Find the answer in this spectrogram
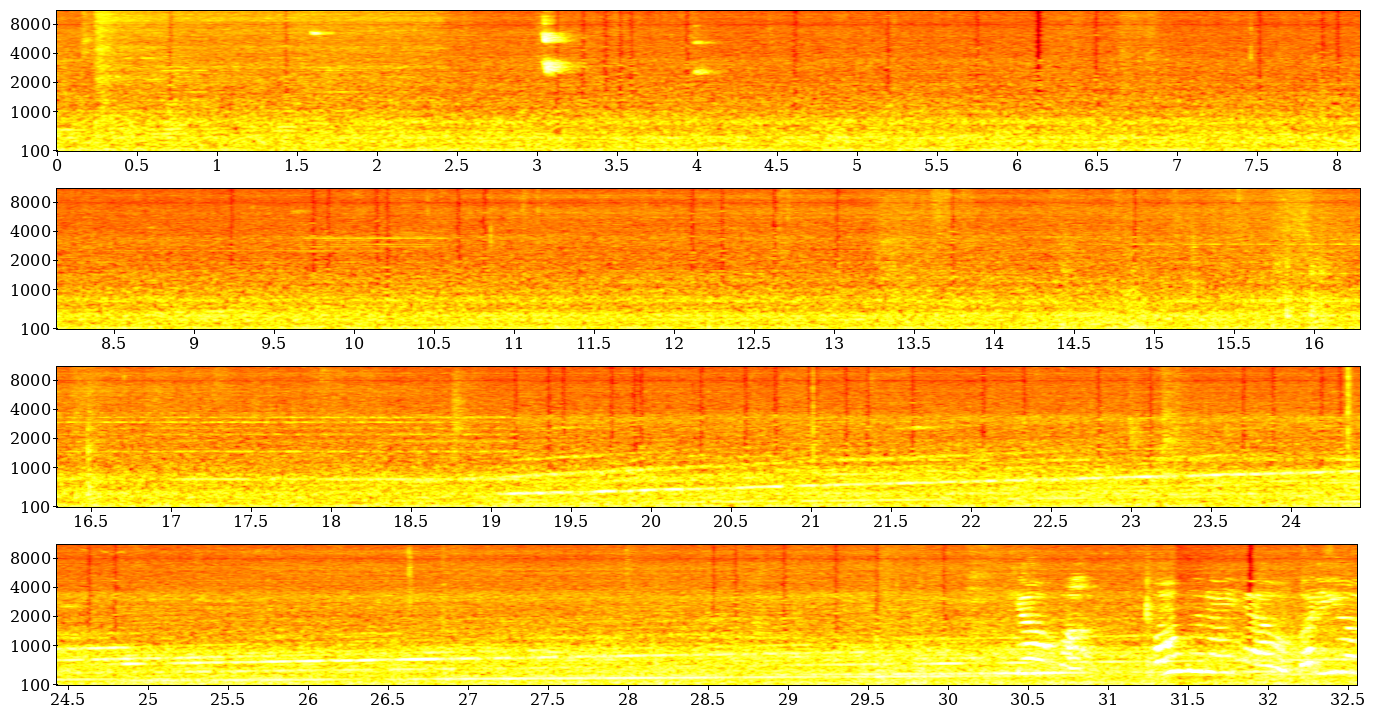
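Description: Electric train standing at a platform with a steady low hum, then pulling away: its traction motors give a whine of several tones rising in pitch, starting about two-thirds of the way through and growing louder as it speeds up.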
